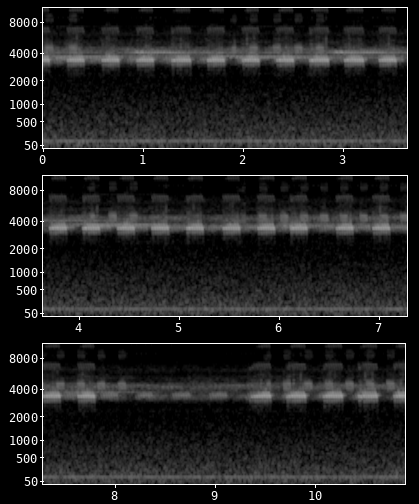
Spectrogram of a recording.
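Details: Night-time grass insect song from Changnyeong, Korea, in deep autumn: rapid high chirps pulsing about three times a second, fading briefly in the middle before resuming strongly, over a soft constant low hum.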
